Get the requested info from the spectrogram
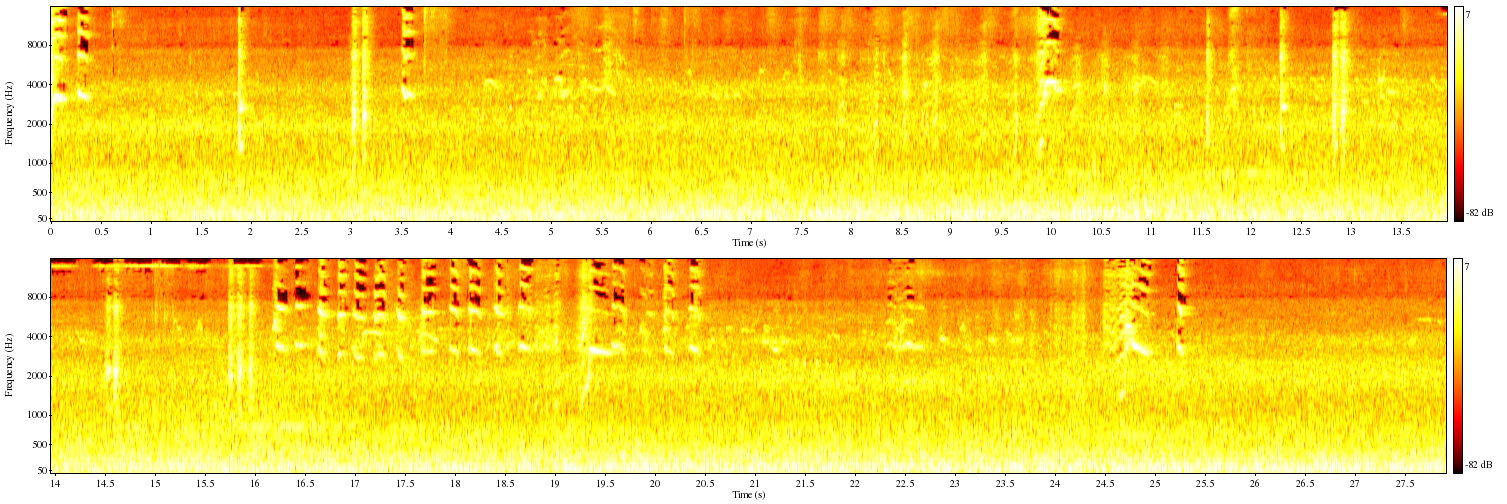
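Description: Black birds calling in the trees: scattered sharp clicks and chips, with quick runs of short rising whistled notes about two-thirds of the way through and again near the end. Underneath runs a steady low hum of idling trucks.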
